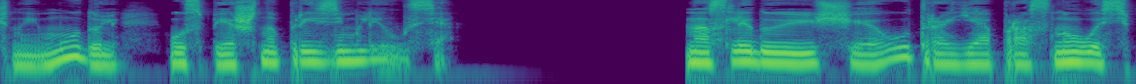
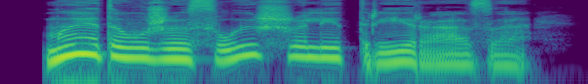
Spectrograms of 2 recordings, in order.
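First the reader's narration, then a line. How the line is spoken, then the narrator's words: Tired. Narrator (Russian): устало произнес Алексей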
